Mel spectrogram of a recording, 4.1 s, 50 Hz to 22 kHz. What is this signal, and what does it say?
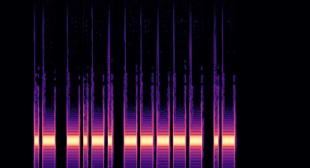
Morse code, heard as a keyed tone, about 22 wpm, 700 Hz. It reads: AC0A
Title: NA SOTA Chaser Callsigns 22wpm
